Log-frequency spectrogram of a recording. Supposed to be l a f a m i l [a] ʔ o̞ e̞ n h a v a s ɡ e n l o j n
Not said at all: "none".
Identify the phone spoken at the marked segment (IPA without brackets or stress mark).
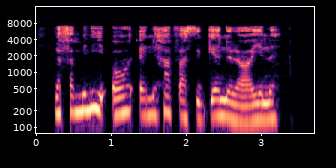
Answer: i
